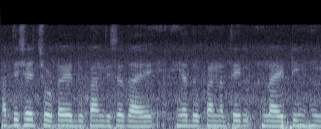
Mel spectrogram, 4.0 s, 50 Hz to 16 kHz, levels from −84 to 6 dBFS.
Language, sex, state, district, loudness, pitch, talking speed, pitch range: Marathi, male, Maharashtra, Pune, -18 LUFS, 150 Hz, 150 wpm, 145-150 Hz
